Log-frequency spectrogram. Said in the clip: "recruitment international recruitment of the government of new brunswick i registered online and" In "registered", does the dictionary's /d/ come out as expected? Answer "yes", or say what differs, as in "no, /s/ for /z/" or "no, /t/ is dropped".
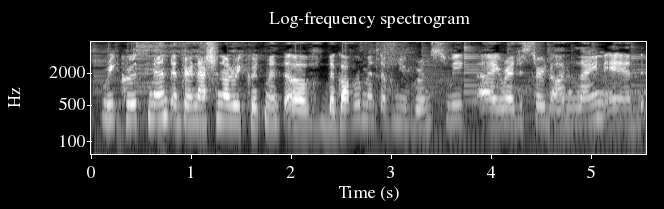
yes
